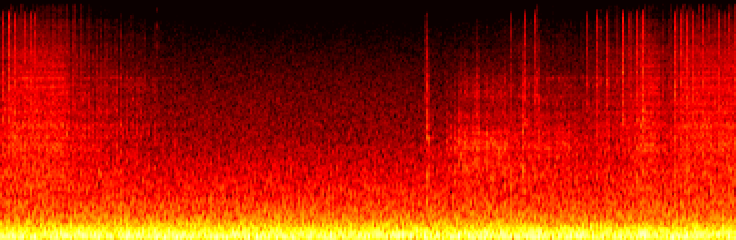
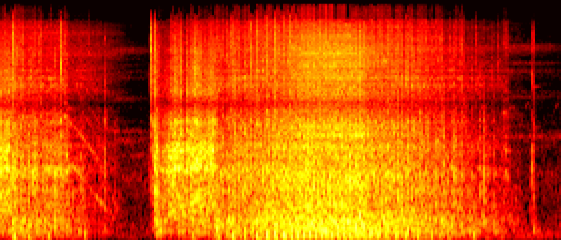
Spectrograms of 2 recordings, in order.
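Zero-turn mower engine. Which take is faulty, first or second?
first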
